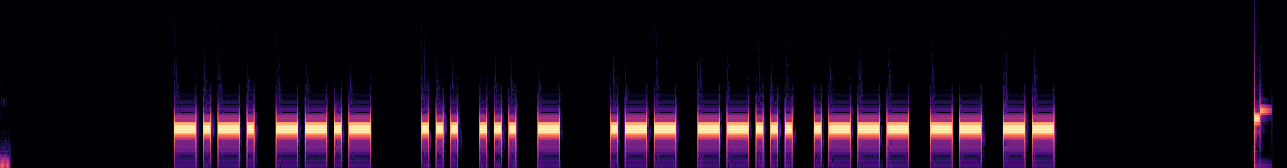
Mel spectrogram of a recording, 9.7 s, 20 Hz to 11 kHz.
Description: Morse code, heard as a keyed tone, about 22 wpm, 700 Hz. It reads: CQ SST W7JMM
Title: K1USN SST QSO Practice - 22wpm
